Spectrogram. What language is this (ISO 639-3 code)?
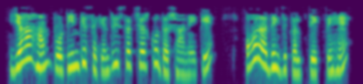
hin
